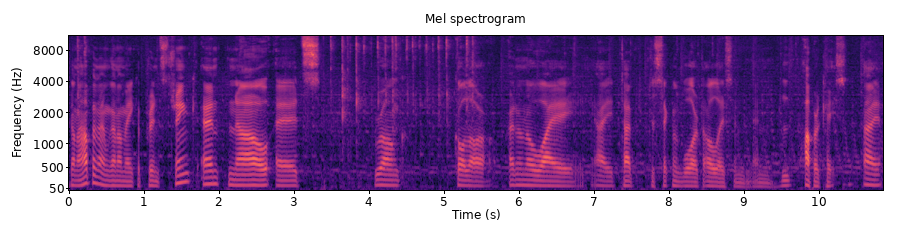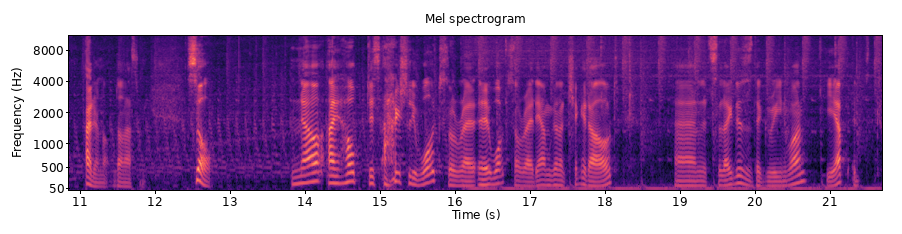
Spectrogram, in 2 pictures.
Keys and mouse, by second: 0.2 ctrl+w, 0.7 click, 3.6-5.7 typing, 6.7 click, 6.7 right click, 7.4 click, 8.4 right click, 8.5 click, 9.6 click, 9.8 right click, 12.4 click, 12.4 right click, 13.4 click, 17.0 alt+p, 18.1 right click, 18.1 w, 19.3-21.7 typing, 20.5 click.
